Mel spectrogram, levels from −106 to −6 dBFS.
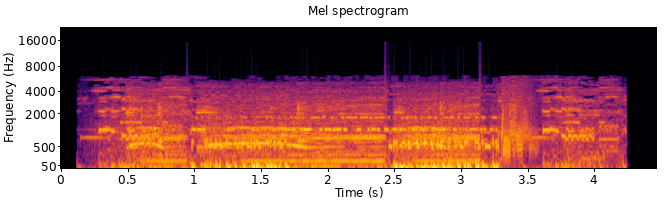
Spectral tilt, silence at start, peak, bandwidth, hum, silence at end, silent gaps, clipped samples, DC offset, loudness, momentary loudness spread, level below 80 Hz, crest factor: -7.5 dB/octave; 0.15 s; -6 dBFS; 6.2 kHz; none; 0.2 s; none; under 0.1%; under 0.1%; -23 LUFS; 8 LU; -28 dBFS; 16 dB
